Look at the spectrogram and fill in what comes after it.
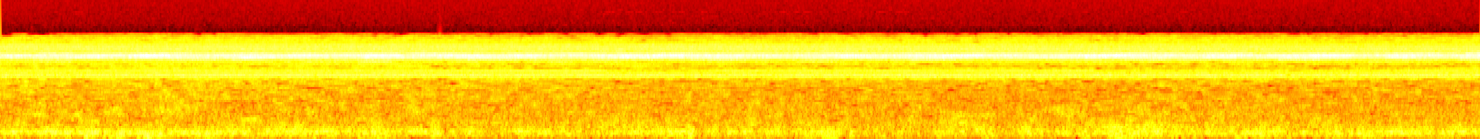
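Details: Crickets in a nature recording made for relaxation and sleep, giving a steady, unbroken high-pitched trill that forms two bright shimmering bands of sound, with faint low rumble underneath and no other animals heard.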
